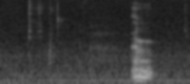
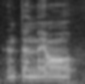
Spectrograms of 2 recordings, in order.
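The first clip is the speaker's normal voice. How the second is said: ordinary talk, nothing marked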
